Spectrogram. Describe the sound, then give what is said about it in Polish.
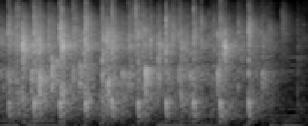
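A crowd claps steadily for a few seconds, the dense patter of many hands forming a continuous, moderately loud wash of applause with no voices over it; the audience at a live-streamed meeting is welcoming a guest. “Publiczność zebraną poproszę o jakieś szybkie brawa na przywitanie”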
